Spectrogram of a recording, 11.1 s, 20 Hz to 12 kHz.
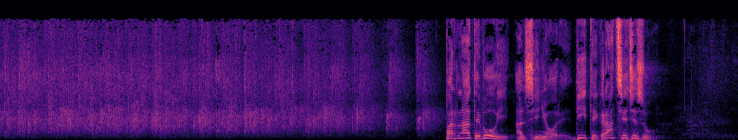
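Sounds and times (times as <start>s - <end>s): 
audience applauding: 0.0s - 6.7s
speech: 6.7s - 9.9s.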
